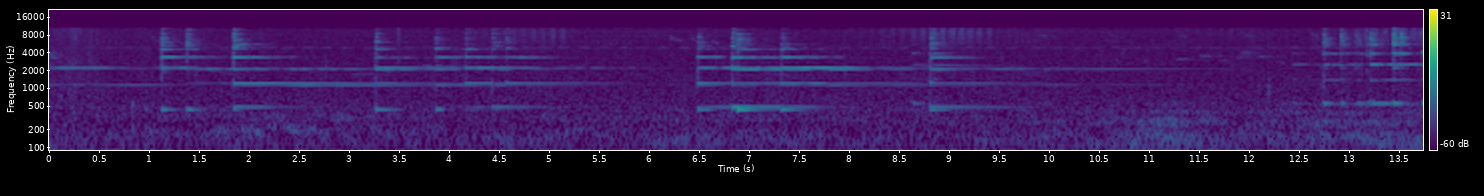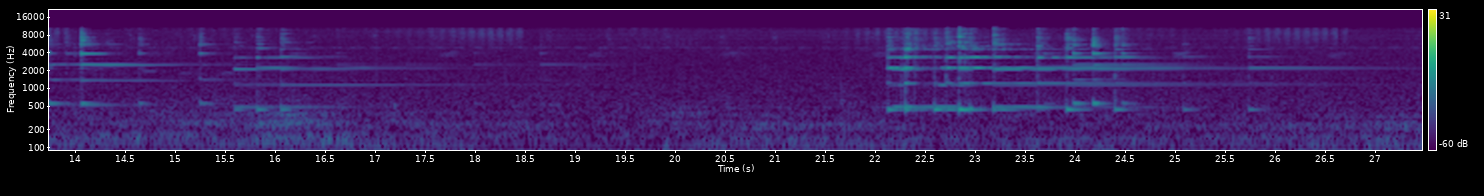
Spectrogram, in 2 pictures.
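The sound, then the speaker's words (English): Cowbells on three cows in a field in empty countryside, recorded on an iPhone, clank irregularly in scattered bursts, several bells of slightly different pitches ringing together and then fading, with cicadas and soft, steady outdoor ambience in between and no voices. “And I'm just going to point the iPhone in their direction to hear the typical sound of the cowbells echoing in the otherwise deserted, empty countryside.”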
